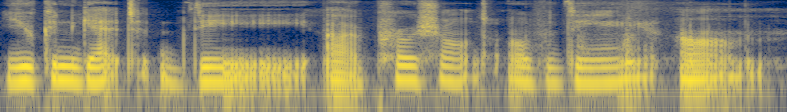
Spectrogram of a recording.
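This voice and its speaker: A performer voicing a shy, bashful, nerdy young male vampire boyfriend in a soft, hesitant, rambling ASMR roleplay. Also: medium pitch, takes it slowly, creaky, dry recording. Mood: shyly enthusiastic rambling. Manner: hesitant, stammering, apologetic, excitable when rambling.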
